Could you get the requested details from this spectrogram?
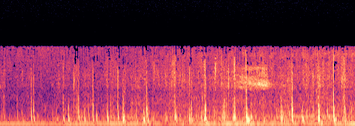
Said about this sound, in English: You were watching me just now when we were cantering.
